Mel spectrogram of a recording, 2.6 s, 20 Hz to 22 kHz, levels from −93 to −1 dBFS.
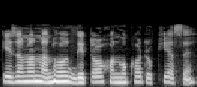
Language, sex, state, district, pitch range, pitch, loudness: Assamese, female, Assam, Kamrup Metropolitan, 180-205 Hz, 195 Hz, -14 LUFS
